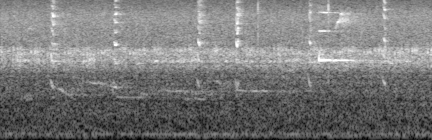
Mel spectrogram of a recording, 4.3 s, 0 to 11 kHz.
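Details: Bell Miners (Manorina melanophrys) in Victoria, Australia, March 2011, give short, sharp bell-like 'tink' notes about every half second over a steady high ringing chorus, with faint lower whistles beneath.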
